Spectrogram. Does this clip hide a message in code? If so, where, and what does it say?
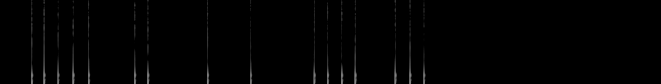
Yes: tap code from 0.3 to 4.3 s, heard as knocks on a wall, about 7 knocks a second. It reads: WAS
